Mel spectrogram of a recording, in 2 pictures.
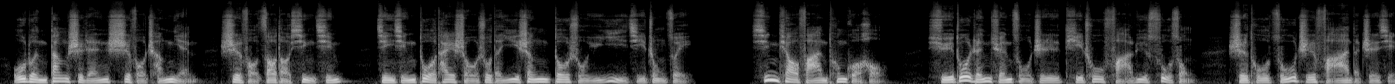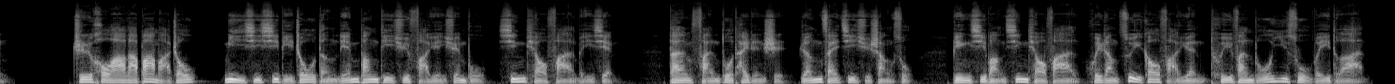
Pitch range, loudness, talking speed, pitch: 85-115 Hz, -20 LUFS, 255 characters per minute, 100 Hz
